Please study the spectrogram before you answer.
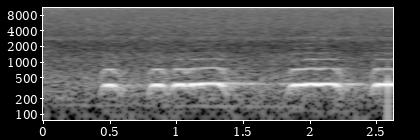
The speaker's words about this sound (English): That's a great horned owl.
